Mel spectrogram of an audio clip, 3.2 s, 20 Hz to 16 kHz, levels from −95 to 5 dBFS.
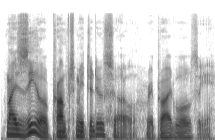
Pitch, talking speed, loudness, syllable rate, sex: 95 Hz, 165 wpm, -21 LUFS, 3.9 syllables/s, male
